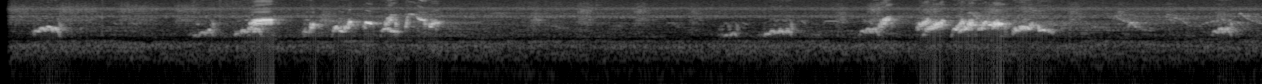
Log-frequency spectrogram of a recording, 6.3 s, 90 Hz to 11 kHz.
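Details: Red-whiskered bulbul singing during a trapping session on 31 March 2019, Vietnam; two bursts of quick, chirpy, whistled notes rising and falling, the first early on and the second after a short pause, over a steady background hum.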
